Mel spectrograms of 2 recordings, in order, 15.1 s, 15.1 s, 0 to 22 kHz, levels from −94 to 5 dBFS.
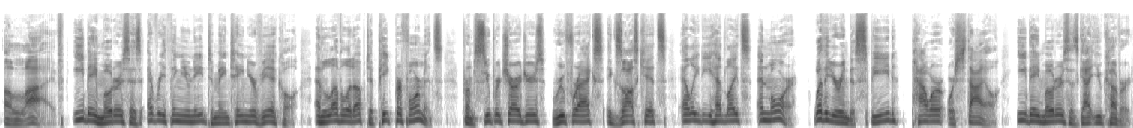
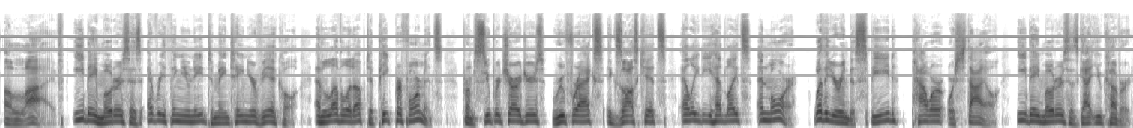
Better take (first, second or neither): first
